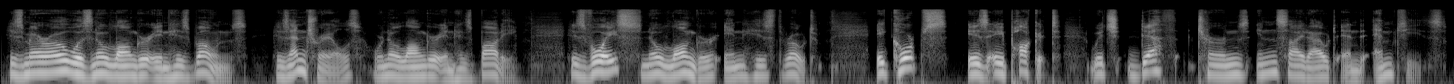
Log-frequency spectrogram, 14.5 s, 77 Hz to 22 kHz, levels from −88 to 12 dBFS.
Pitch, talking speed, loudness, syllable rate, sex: 130 Hz, 145 wpm, -20 LUFS, 4.1 syllables/s, male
